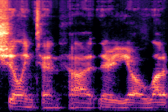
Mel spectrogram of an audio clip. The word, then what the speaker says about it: Kylington: It's a Irish or Scottish name, and it's spelt Kylington, but it's pronounced Shillington for whatever reason.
